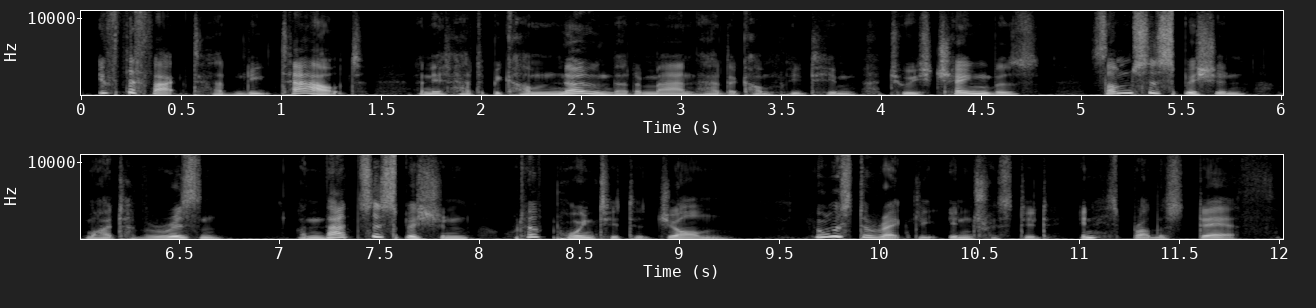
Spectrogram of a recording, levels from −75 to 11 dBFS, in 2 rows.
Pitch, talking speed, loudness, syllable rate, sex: 150 Hz, 205 wpm, -22 LUFS, 6.1 syllables/s, male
